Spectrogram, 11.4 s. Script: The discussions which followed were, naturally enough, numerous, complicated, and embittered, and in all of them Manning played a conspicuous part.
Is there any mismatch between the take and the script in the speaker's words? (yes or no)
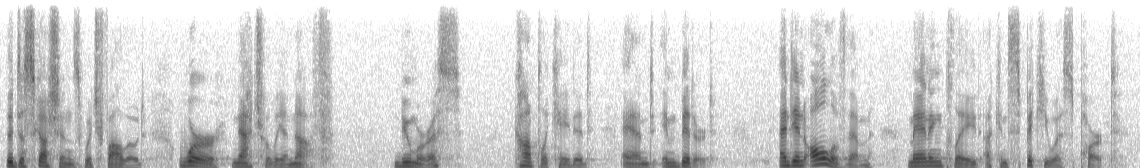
no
